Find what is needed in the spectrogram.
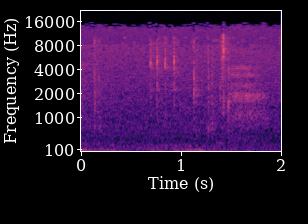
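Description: Computer keyboard typing: irregular key clicks as text is typed and pasted into a document.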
